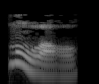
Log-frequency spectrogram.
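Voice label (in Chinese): "木偶", Mandarin Chinese; chinese-flashcards; hsk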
